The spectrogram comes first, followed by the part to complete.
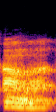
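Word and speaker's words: kamma: talking about karma is, or kama in the Pali pronunciation, is essentially this cycle.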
